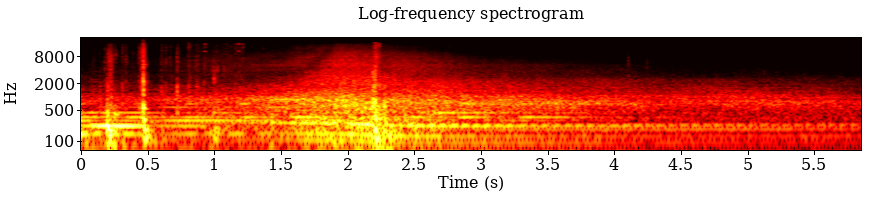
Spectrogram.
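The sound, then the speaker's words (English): A car engine hums steadily with a low droning tone, a few sharp clicks at the start, then the rumble gradually softens and settles as the car pulls over and parks in a roadside cutout north of mile marker 35 in Josephine County, southern Oregon. “So I'm gonna pull over north of the mile marker, where there's a little sort of cutout in the road where it's safe to park.”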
